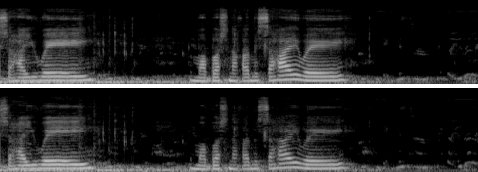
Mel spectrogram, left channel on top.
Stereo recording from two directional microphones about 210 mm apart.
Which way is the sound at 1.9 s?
20° left (ahead or behind).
